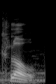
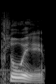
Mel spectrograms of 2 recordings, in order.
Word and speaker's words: Chloe: Yeah, and I guess it's pronounced Chloe because it's a French game.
